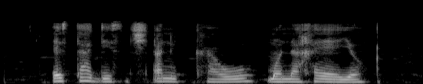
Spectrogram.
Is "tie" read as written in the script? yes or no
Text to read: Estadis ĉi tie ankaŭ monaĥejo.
no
